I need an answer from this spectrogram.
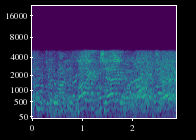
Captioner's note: voiceover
